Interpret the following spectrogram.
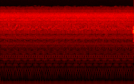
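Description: Faint steady electrical hum and hiss with a buzzy, even tone, unchanged throughout.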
